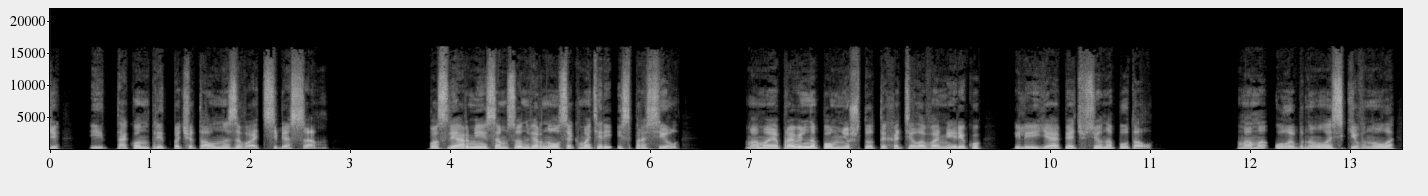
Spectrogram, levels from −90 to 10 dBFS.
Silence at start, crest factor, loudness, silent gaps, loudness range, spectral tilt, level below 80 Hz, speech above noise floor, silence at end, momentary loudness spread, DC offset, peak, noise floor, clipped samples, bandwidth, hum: 0 s; 16 dB; -19 LUFS; none; 3 LU; -4 dB/octave; -44 dBFS; over 71 dB; 0.1 s; 9 LU; under 0.1%; -4 dBFS; under -90 dBFS; under 0.1%; 16 kHz; none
